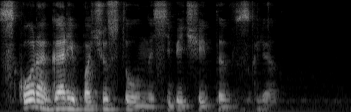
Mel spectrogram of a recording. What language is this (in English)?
Russian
